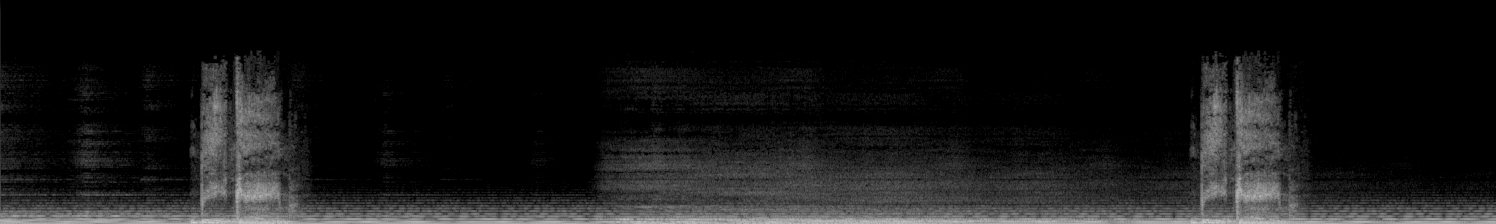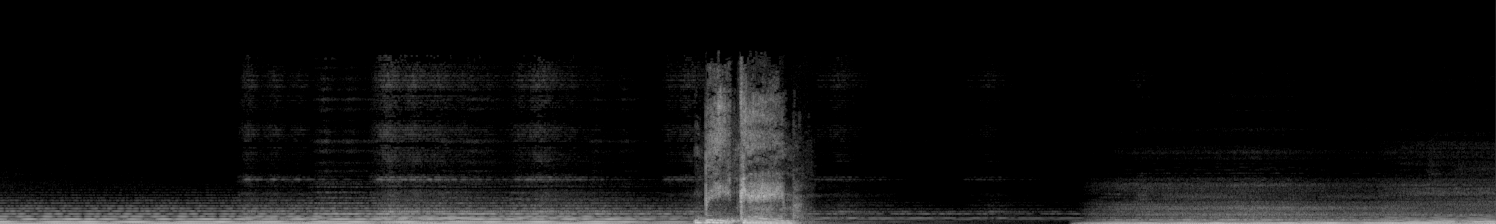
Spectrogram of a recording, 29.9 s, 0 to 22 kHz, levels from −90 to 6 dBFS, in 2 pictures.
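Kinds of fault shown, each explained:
Sample clock jitter: the converter's clock wobbles by something like a microsecond, so samples land slightly early or late, and the steep, bright parts of the waveform take the biggest hit. Here it's a faint hiss riding along, roughly 45 dB down, throughout.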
